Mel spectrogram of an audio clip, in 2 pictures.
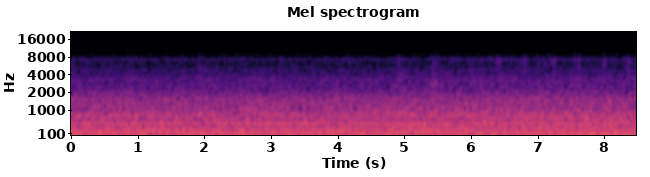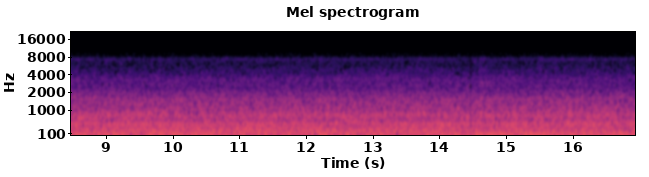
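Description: Milking machines pump and hum steadily in a room that echoes.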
